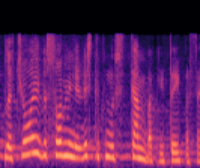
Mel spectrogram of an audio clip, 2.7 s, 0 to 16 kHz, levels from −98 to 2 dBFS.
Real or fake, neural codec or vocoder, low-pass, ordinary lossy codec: fake; codec, 16 kHz, 2 kbps, X-Codec, HuBERT features, trained on general audio; 7.2 kHz; AAC, 96 kbps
